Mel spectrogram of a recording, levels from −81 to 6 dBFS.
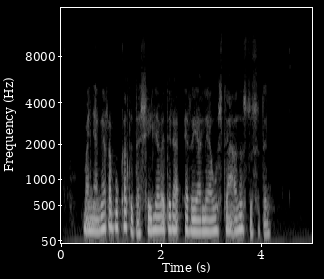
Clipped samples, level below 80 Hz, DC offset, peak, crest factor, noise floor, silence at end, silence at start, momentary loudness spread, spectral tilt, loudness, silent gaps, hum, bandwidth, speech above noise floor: under 0.1%; -56 dBFS; under 0.1%; -12 dBFS; 16 dB; -66 dBFS; 0.85 s; 0.45 s; 11 LU; -9.5 dB/octave; -28 LUFS; none; none; 6 kHz; 39 dB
